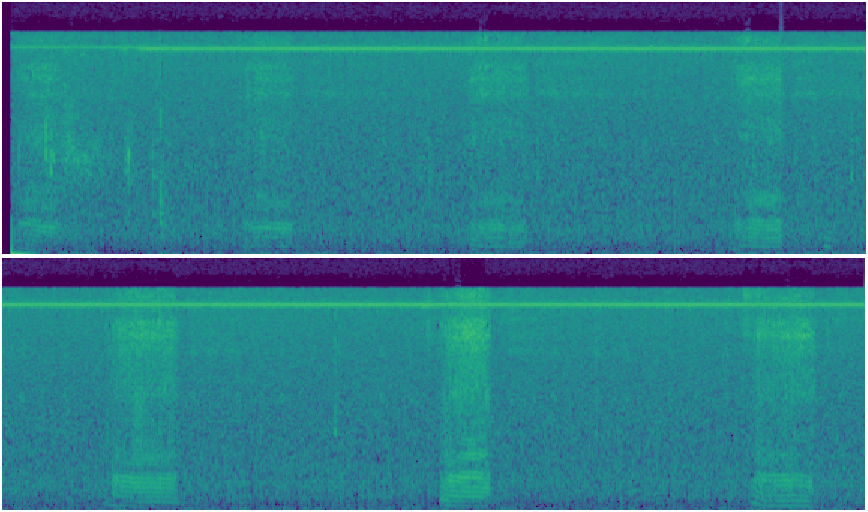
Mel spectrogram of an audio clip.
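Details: Pet Boxer dog snoring indoors, described as sounding like a human: rasping, buzzy snores with a low tonal hum, each lasting about half a second and repeating roughly every two to two and a half seconds over a steady faint hiss.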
